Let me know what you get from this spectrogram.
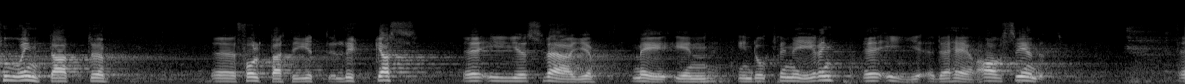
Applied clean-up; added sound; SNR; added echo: none; none; none; none.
